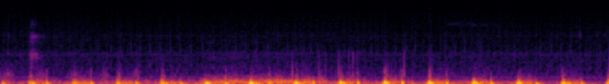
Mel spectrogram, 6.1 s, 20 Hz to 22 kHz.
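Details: Own heartbeat recorded during CPR: steady, fast, low thumping at about 133 a minute over a faint hum.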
